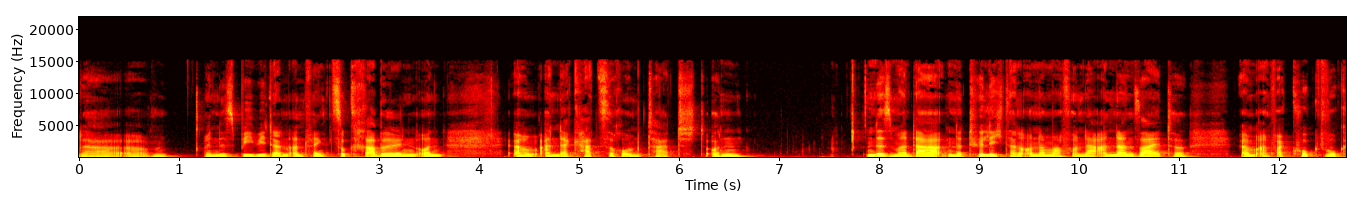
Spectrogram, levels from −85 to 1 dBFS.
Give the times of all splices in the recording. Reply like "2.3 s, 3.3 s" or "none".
none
